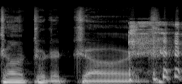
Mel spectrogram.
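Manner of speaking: very low, deep, mumbled grumble. Retelling an odd conversation between two people, imitating the man mumbling. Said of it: "he mumbles like".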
